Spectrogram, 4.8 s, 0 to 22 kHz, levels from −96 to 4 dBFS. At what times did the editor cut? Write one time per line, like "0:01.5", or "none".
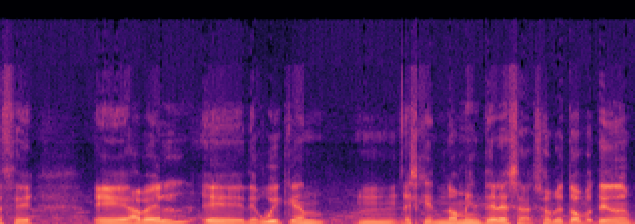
none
